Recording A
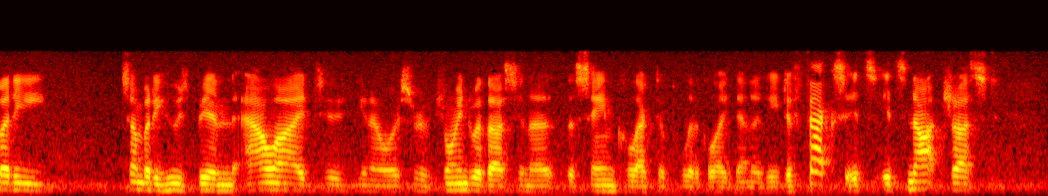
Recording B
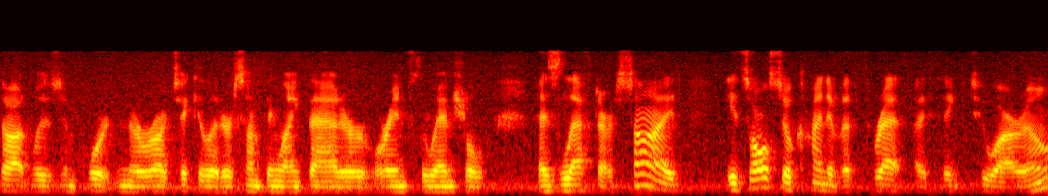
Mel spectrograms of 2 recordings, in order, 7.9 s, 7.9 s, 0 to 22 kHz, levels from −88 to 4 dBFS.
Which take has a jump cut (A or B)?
A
